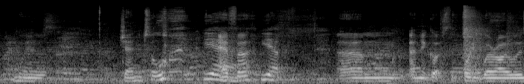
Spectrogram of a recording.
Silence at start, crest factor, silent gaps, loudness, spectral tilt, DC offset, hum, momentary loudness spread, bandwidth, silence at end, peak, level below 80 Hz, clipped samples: 0 s; 16 dB; none; -23 LUFS; -6 dB/octave; under 0.1%; none; 13 LU; 16.5 kHz; 0 s; -6 dBFS; -46 dBFS; under 0.1%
